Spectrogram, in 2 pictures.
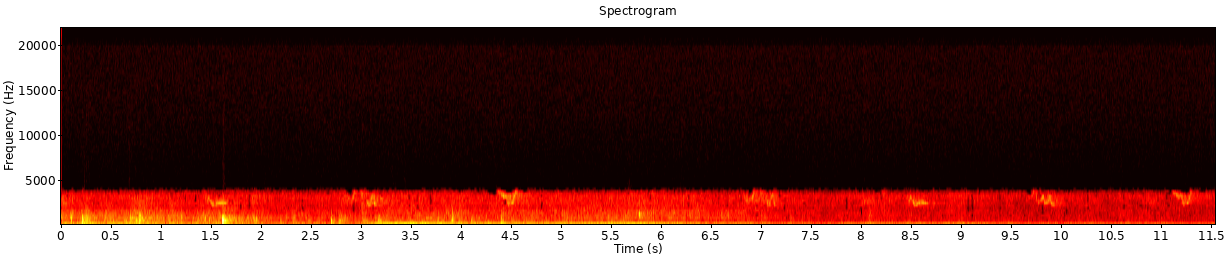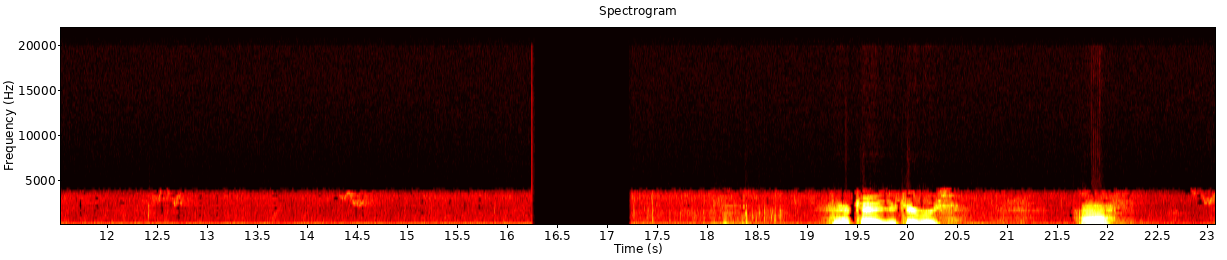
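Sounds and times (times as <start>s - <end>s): low steady rumble: 0.0s - 16.3s, 17.2s - 23.0s
faint bird chirps: 8.0s - 8.9s, 9.6s - 13.0s, 14.2s - 14.8s.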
